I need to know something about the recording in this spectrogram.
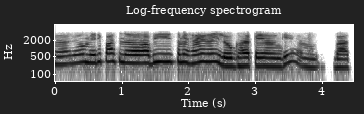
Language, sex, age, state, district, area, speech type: Hindi, female, 45-60, Uttar Pradesh, Mau, rural, conversation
